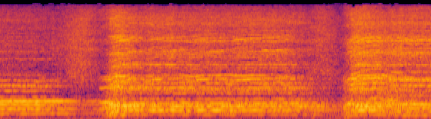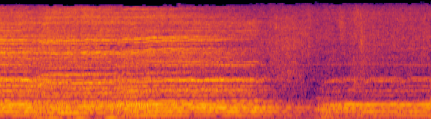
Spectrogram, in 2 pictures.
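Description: A choir singing in long held notes, in phrases broken by short pauses about one second and three and a half seconds in and again near the end.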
